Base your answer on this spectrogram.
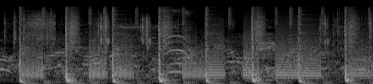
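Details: Electronic music with a punchy beat repeating about twice a second and bright synth tones, with no animal sound present.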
